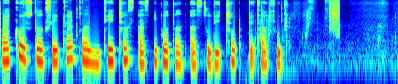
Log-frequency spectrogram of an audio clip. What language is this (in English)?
Nigerian Pidgin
